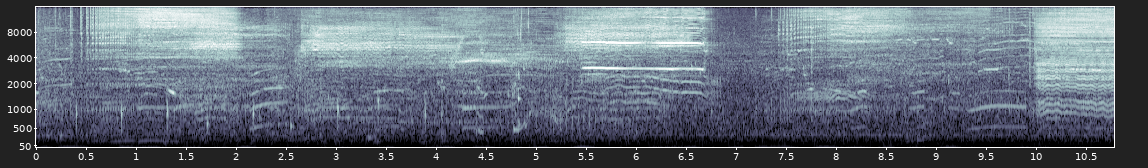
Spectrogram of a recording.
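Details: Beluga whale (Delphinapterus leucas) social communication, mixing buzzy, ratchet-like pulse trains with thin, high whistles, chirps and squeaks, sometimes combining pulses and whistles in one call.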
